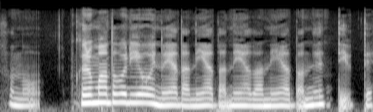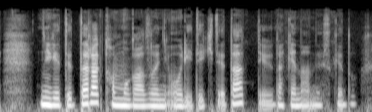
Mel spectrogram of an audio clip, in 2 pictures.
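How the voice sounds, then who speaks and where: Dark and mellow in tone, a woman speaks at medium pitch and a fairly quick pace, with ordinary pitch variation, big swings in loudness and a dry, close sound with no echo. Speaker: singer and podcast host. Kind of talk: solo casual talk. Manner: mumbling, poor articulation.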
